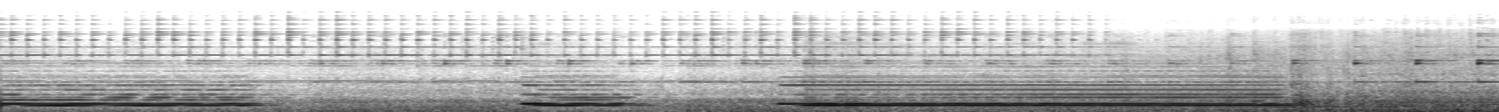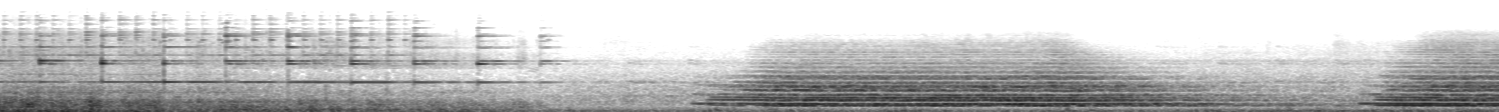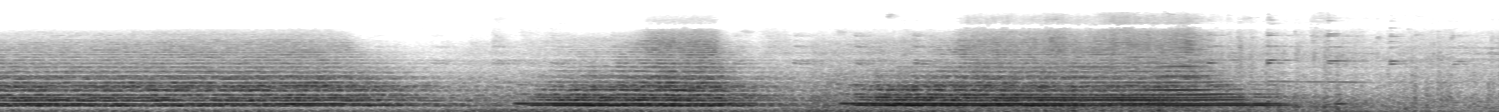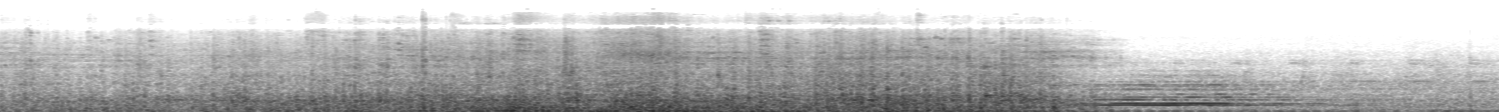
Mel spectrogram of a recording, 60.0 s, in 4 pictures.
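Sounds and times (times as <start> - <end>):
locomotive air horn blasts: 0.0 - 2.7, 5.2 - 6.4, 7.8 - 13.1, 21.9 - 27.1, 28.6 - 34.2, 35.1 - 37.8, 38.4 - 43.0, 55.5 - 57.9
train coaches clacking on rails: 0.0 - 22.0, 33.9 - 56.4, 57.3 - 59.9.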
